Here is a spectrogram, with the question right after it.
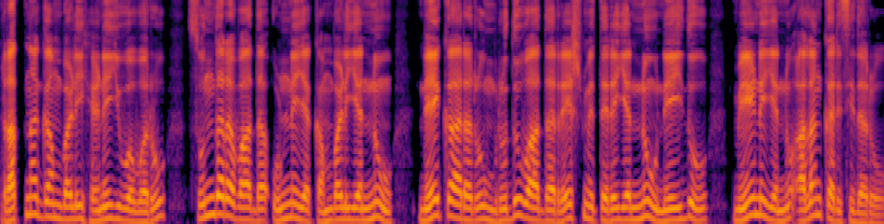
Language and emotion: Kannada, neutral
